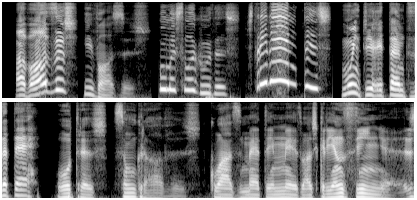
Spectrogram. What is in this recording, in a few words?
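Characters Portuguese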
